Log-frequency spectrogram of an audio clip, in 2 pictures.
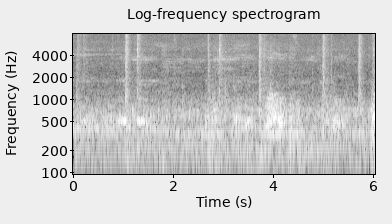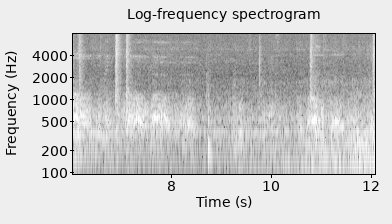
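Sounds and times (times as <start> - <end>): train coach rumbling on track: 0.0 - 12.0.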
